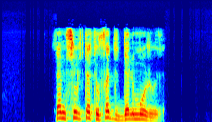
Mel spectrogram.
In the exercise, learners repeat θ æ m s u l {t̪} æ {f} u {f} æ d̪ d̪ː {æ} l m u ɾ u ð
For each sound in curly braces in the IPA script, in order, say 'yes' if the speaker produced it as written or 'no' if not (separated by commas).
yes, no, yes, yes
